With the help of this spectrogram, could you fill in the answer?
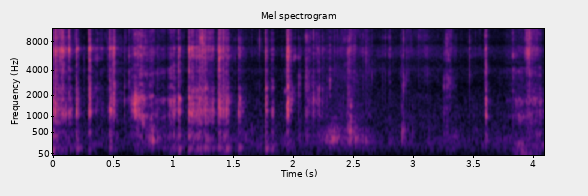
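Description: A solid pink and white bar of laundry soap is scraped with a utility knife blade, shaving off flakes that fall away. A rapid series of short, crisp, bright scraping strokes sounds with a dry, papery crackle and almost no low end.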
